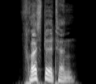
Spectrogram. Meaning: inflection of frösteln: 1. first/third-person plural preterite 2. first/third-person plural subjunctive II
- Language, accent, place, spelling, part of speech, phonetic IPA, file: German, Germany, Berlin, fröstelten, verb, [ˈfʁœstl̩tn̩], De-fröstelten.ogg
